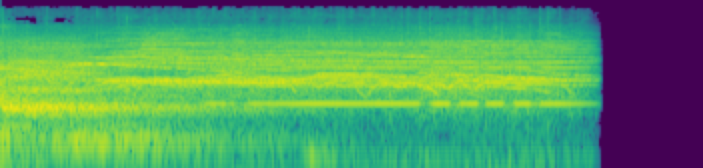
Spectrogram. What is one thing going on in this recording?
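A crowd cheers and whistles loudly in a large echoing hall.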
